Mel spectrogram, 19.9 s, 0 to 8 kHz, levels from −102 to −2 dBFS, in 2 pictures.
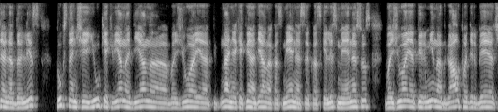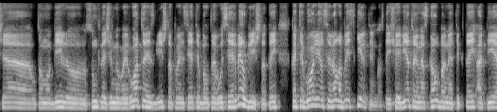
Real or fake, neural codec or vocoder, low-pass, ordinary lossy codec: real; none; 7.2 kHz; MP3, 64 kbps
